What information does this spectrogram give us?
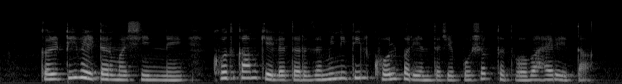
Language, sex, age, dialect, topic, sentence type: Marathi, female, 18-24, Northern Konkan, agriculture, statement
